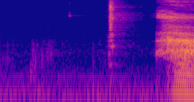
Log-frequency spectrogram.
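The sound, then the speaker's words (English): A short slurp from a giant cup, followed by a loud, breathy exhale right at the microphone, with no talking. “Sorry, I had to take a sip from my giant cup.”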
